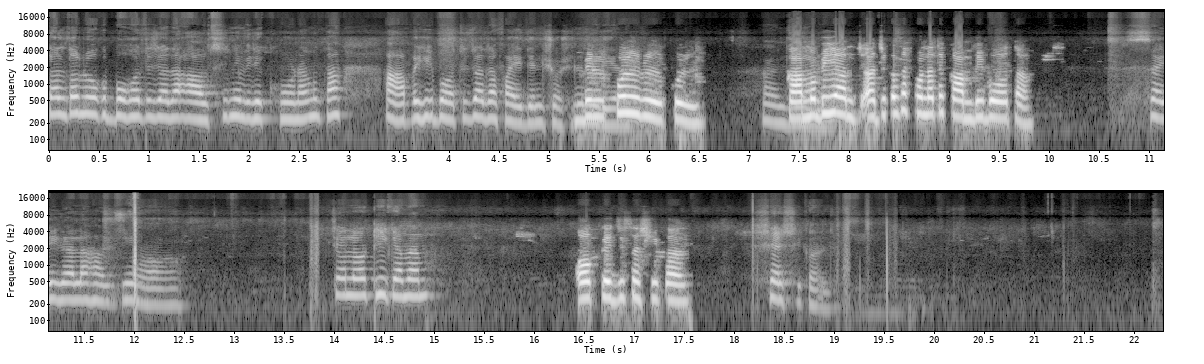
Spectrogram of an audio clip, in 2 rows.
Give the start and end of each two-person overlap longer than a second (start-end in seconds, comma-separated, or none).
none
